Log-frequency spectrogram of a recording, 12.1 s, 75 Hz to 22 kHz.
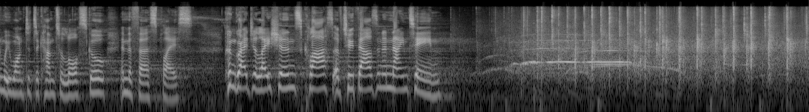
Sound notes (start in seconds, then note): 7.1 applause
